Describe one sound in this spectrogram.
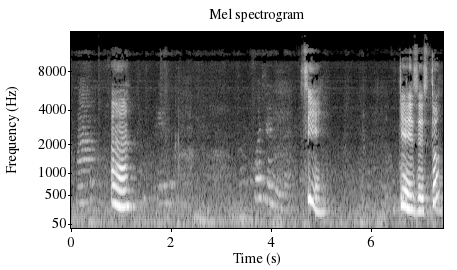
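A small child squeals and babbles loudly nearby.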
